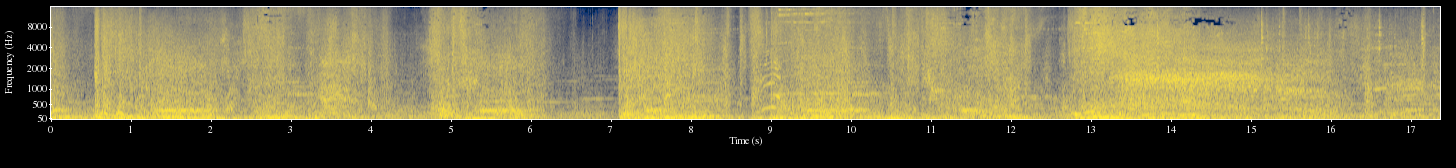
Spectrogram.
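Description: Game sound effects of spell blasts and hits ring out in quick bursts.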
